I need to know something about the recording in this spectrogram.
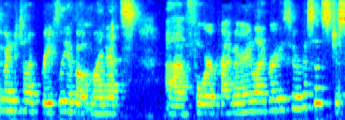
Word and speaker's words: MHIKNET: So it's pronounced MHIKNET, first of all, not MHIKNET, and it's Manitoba's Health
